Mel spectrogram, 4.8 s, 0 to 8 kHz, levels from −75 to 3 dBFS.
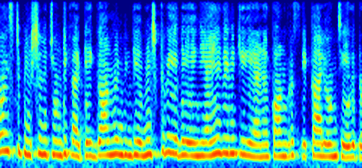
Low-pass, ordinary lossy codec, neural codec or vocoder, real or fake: none; none; codec, 16 kHz, 2 kbps, FreqCodec, smaller model; fake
